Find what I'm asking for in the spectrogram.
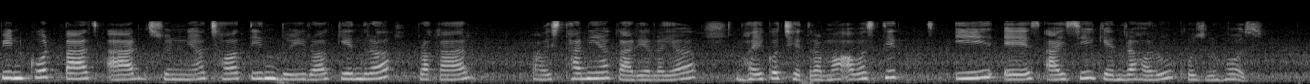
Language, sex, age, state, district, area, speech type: Nepali, female, 45-60, West Bengal, Kalimpong, rural, read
